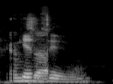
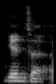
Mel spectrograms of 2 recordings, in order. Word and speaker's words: Ginza: Like, I mean, the attack on, you know, is it, sorry if I mispronounce, is it Ginza or Ginzu? Ginza. Okay. Excuse me.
